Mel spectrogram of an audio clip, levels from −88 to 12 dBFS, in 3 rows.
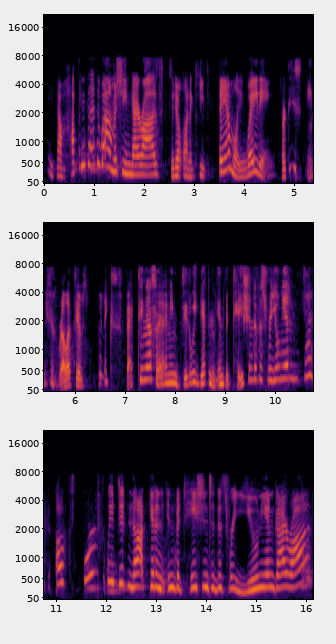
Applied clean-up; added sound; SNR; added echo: neural mask model DeepFilterNet 3.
